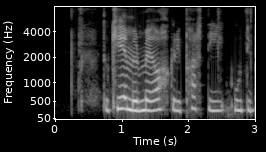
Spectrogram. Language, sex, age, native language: Icelandic, male, 11, Icelandic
